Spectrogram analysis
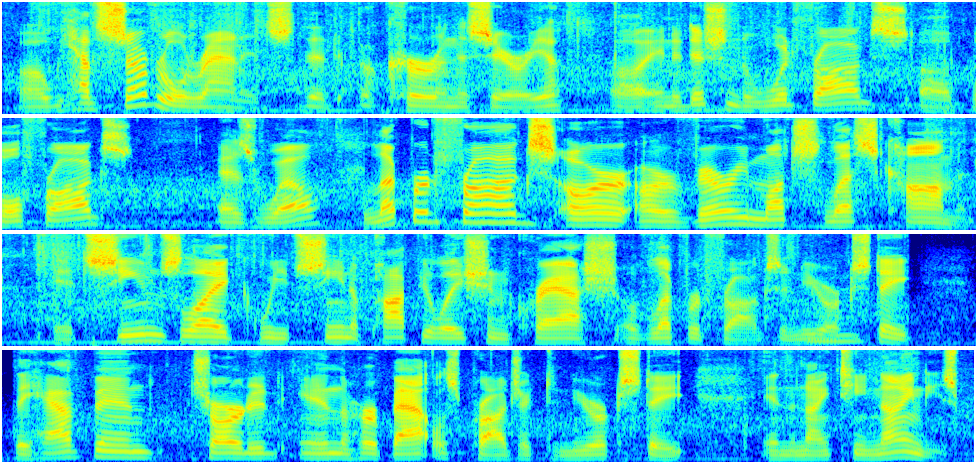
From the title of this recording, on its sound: Spring Pond Walk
